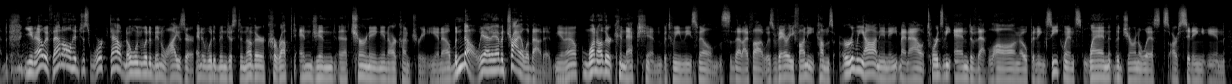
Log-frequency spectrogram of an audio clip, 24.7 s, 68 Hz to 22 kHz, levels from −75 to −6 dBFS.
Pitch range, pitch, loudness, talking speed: 95-130 Hz, 110 Hz, -31 LUFS, 185 wpm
